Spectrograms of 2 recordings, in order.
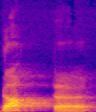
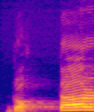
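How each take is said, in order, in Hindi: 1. ज़ोर पहले अक्षर पर है। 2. ज़ोर दूसरे अक्षर पर है।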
